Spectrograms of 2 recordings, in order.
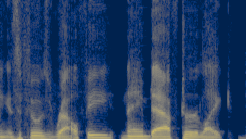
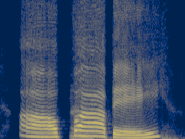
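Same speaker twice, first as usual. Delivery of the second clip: very high-pitched cartoon character voice, called out; 10 semitones higher, 4 dB louder than usual. Answering a mention of Bob's Burgers with a Linda voice. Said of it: "You said Teddy and I went Linda".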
